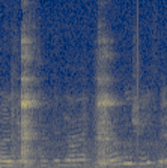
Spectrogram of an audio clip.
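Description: Kitchen dishes and cutlery clinking, two sharp clinks about a second apart, with voices talking in the background.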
